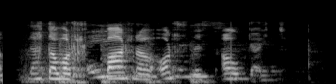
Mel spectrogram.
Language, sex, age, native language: Icelandic, male, 8, Icelandic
